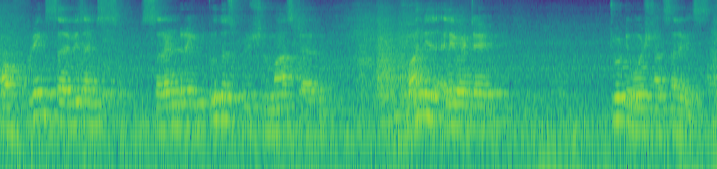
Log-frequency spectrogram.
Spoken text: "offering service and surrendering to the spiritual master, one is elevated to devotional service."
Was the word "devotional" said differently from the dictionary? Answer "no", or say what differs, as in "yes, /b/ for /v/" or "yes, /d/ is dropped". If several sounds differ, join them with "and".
no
